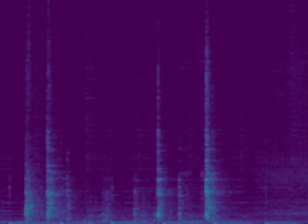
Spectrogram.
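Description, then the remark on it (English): A few sharp metallic clinks and knocks as a pot is handled on a stove to bring it to a boil, spaced irregularly over a low steady hum, moderately quiet, with no talking. “Okay, I'm gonna bring this to a boil.”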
